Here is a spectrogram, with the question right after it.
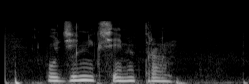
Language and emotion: Russian, neutral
